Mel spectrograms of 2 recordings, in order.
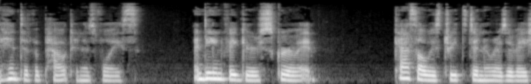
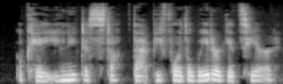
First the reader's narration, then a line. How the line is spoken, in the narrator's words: Dean insists under his breath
